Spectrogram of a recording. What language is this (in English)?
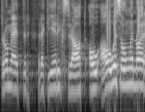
Swiss German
